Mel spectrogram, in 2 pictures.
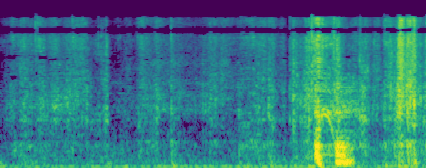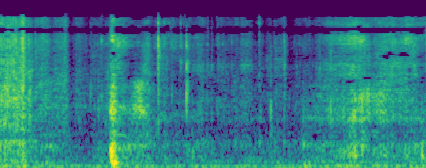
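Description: A person chewing a burger close to the microphone: wet mouth and smacking noises with breathing, broken by a few sharp louder smacks about two and a half, three and four seconds in.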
